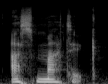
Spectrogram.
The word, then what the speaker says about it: asthmatic: Asthmatic. Asthmatic, and the stress moves.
